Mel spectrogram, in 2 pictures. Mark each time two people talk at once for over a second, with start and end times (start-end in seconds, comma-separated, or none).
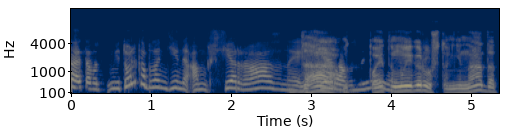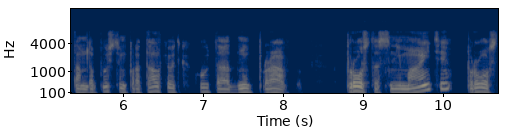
2.7-4.1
